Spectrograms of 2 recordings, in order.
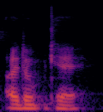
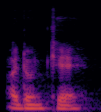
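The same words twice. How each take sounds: First: The vowel in 'care' is cut short. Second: The vowel in 'care' is cut short.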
